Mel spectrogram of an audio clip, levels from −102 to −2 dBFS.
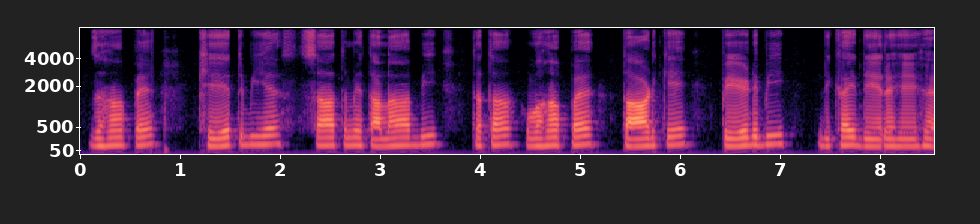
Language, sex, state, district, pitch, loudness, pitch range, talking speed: Marwari, male, Rajasthan, Nagaur, 140 Hz, -31 LUFS, 130-150 Hz, 140 wpm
